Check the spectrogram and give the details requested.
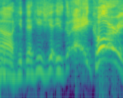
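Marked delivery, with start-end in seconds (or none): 1.1-1.8 high, loud shouted read; shouting the message as Jeff; Jeff's yelling voice. Retold or imitated. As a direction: yell it out like Jeff would. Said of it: "Read this in Jeff's voice".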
